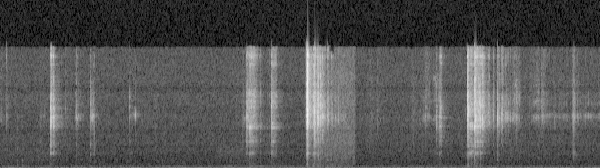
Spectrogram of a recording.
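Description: Plastic fidget spinner clattering and rattling on a tile floor as a cat bats it with its paw: a few short, sharp clicks, with the longest rattle about three seconds in and another near the end.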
